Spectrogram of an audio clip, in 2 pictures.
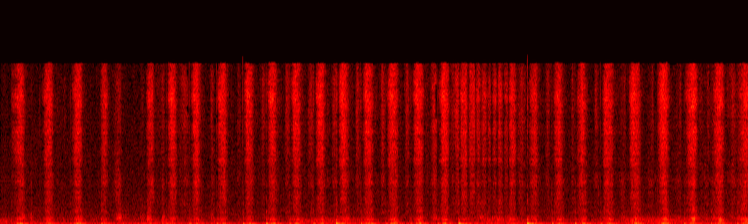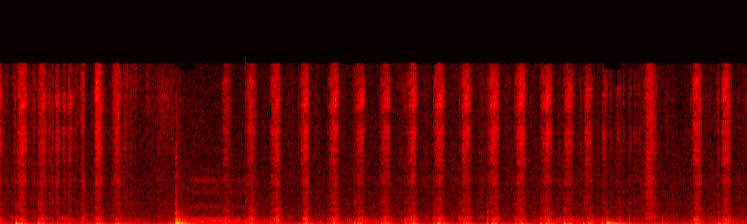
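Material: Paper.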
